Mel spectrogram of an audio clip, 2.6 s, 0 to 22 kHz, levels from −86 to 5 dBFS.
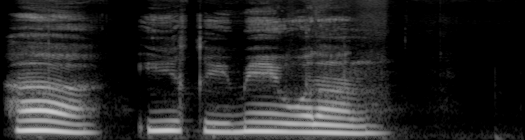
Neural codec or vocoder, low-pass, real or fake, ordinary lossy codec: none; none; real; none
